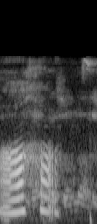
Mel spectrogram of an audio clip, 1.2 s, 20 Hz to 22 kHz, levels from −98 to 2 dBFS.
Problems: background sounds at intervals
